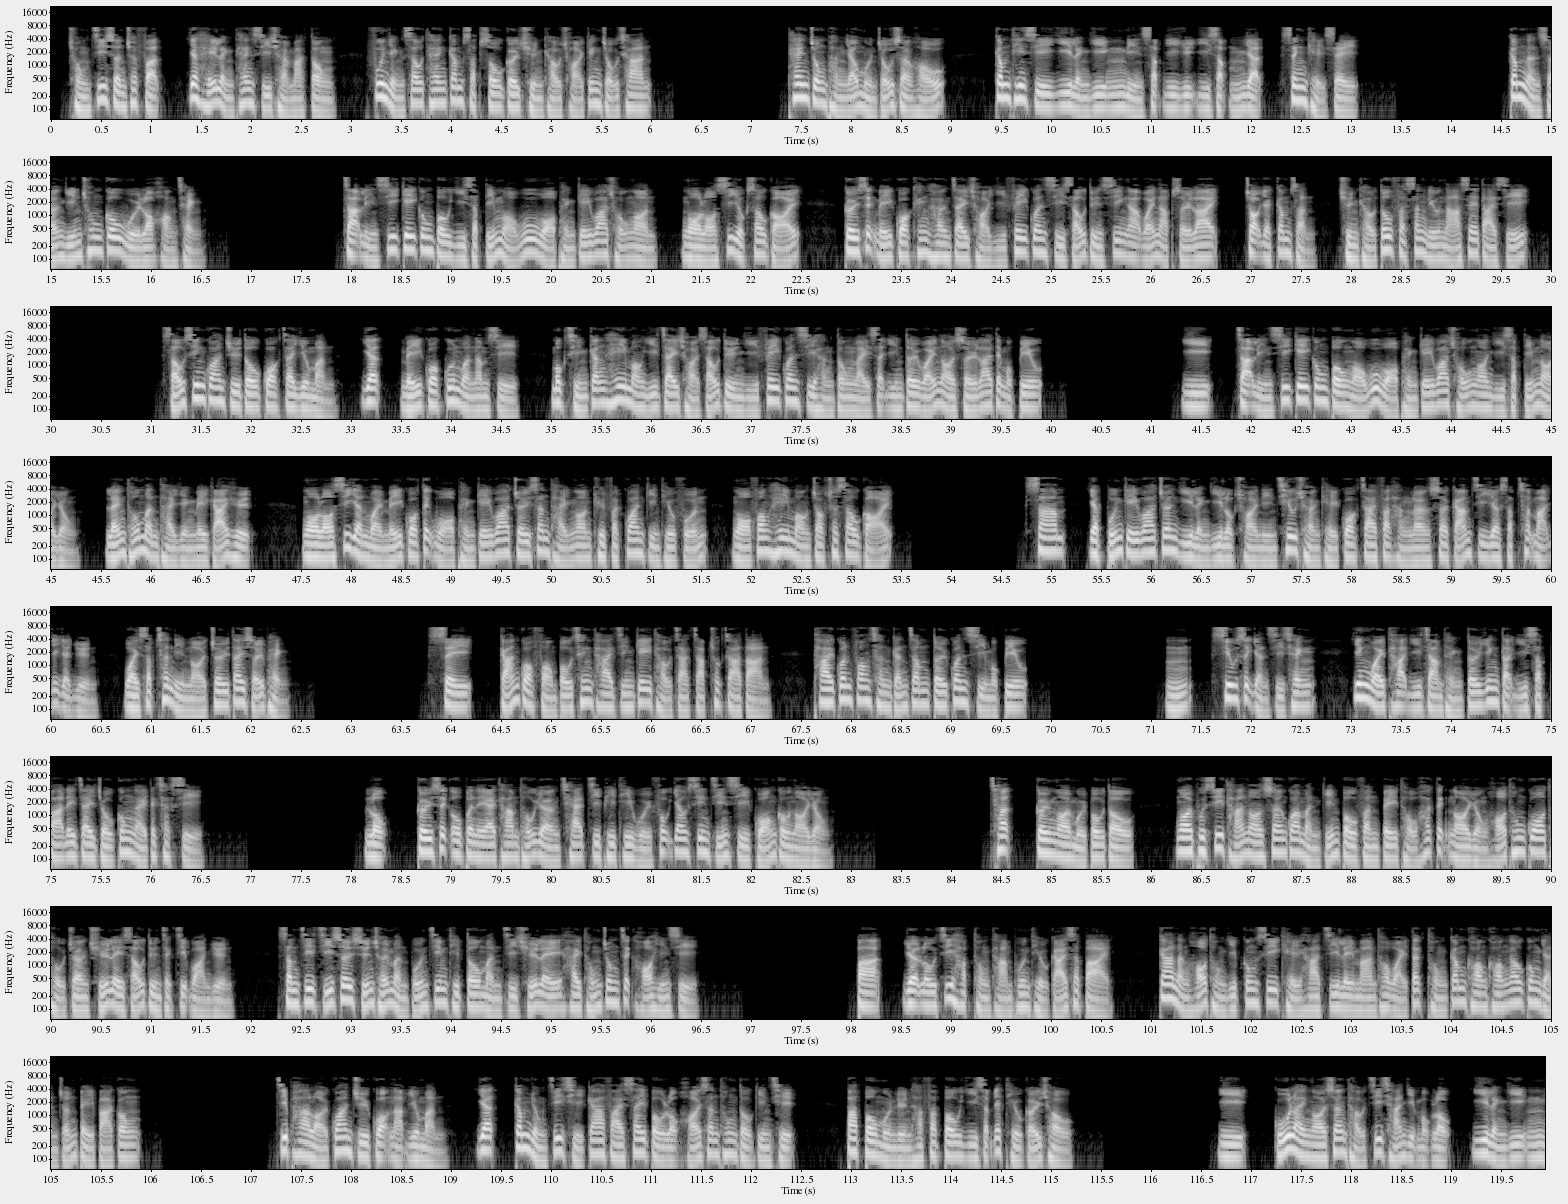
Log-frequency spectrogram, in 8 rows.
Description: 粤语版 下载mp3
